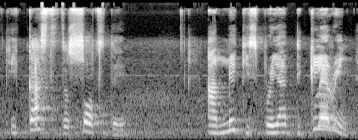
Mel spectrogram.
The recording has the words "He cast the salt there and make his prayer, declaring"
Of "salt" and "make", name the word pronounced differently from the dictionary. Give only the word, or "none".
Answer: salt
